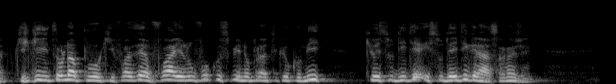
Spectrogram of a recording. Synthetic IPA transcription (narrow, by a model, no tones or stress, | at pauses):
pʊkekeẽnt̪ɾonɐpuɐkifazeɐfaewnɐ̃w̃fojkuspinʊp̬ɾat̪ʊ̥kɪewkomi | kɪewɪst̪ud̪ed̪eɪst̪ud̪ejd̪ɪɡɾasɐnɛʒẽnt̪ɪ̥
